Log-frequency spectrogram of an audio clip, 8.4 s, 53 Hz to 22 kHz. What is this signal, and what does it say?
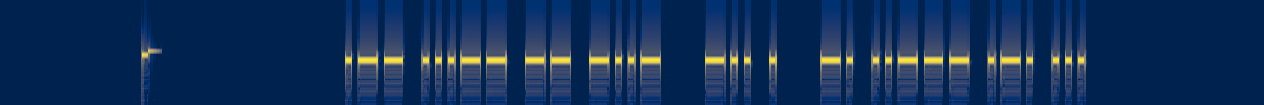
Morse code, heard as a keyed tone, about 28 wpm, 700 Hz. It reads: W3MX DE N2RS
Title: USA Callsign DE Callsign - 4 Characters - 28wpm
